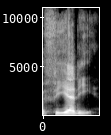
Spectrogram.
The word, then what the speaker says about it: Fieri: he changed it to Fieri now it's spelled f-i-e-r-i but in Italian the way you pronounce your r's it sounds like a t or a d yeah so because in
